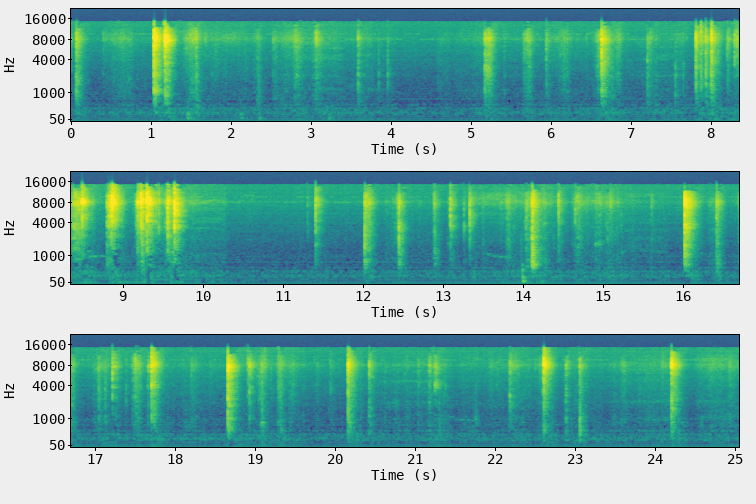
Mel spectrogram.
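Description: Plastic blister packaging of a two-tube JB Weld epoxy being handled and worked open by hand: irregular sharp clicks and crinkles, busiest about eight to ten seconds in.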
